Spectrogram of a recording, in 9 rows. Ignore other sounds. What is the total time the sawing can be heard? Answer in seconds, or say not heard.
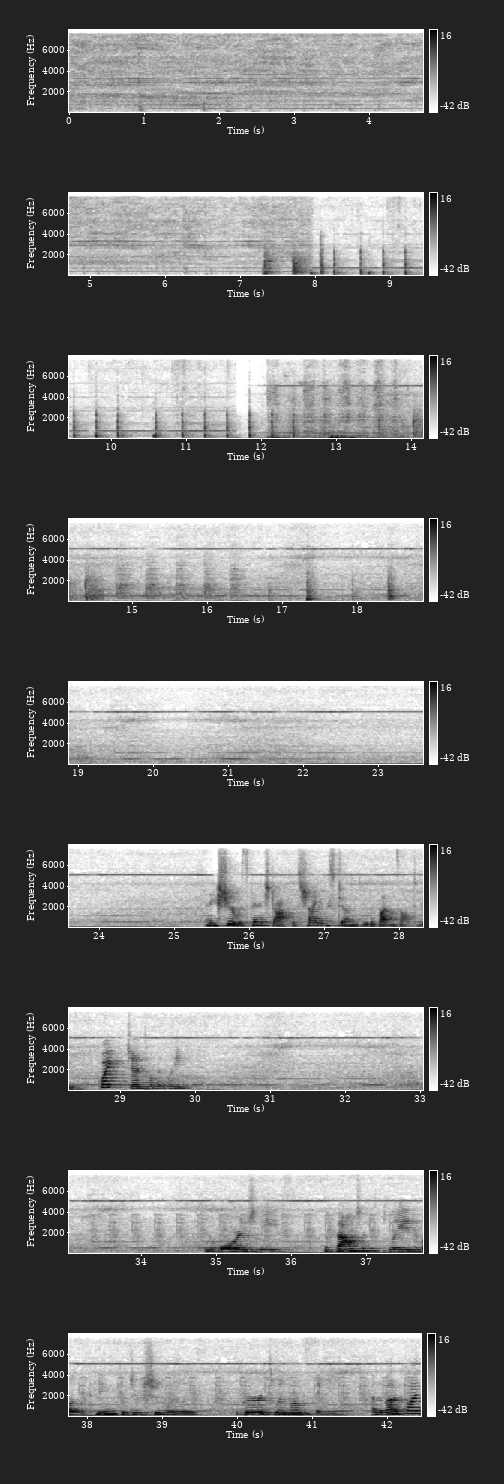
2 s.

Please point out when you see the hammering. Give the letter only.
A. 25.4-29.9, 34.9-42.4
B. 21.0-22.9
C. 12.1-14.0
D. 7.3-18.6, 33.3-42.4
D.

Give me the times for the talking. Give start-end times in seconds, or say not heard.
25.4-29.9, 34.9-42.4.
